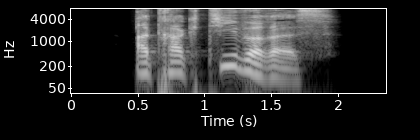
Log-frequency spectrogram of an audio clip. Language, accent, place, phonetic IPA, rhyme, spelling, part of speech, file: German, Germany, Berlin, [atʁakˈtiːvəʁəs], -iːvəʁəs, attraktiveres, adjective, De-attraktiveres.ogg
- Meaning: strong/mixed nominative/accusative neuter singular comparative degree of attraktiv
